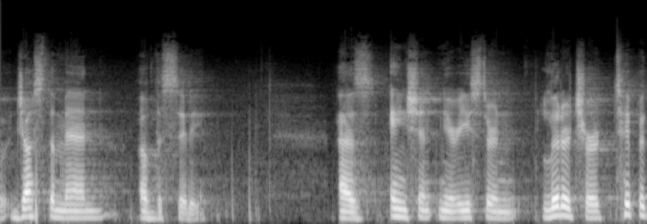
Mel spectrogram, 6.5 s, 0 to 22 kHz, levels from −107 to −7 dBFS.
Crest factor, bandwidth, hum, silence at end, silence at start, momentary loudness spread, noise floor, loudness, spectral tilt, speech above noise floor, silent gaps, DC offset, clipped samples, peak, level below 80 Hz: 20 dB; 9 kHz; none; 0 s; 0 s; 11 LU; -57 dBFS; -21 LUFS; -6.5 dB/octave; 36 dB; none; under 0.1%; under 0.1%; -2 dBFS; -58 dBFS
